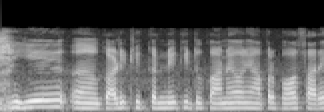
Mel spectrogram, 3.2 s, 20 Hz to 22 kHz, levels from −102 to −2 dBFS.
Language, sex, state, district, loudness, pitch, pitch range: Hindi, female, Himachal Pradesh, Shimla, -16 LUFS, 185 Hz, 175-200 Hz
